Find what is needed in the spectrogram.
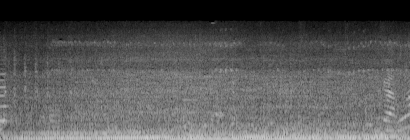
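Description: A motor vehicle's engine running steadily: a low, even rumble.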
